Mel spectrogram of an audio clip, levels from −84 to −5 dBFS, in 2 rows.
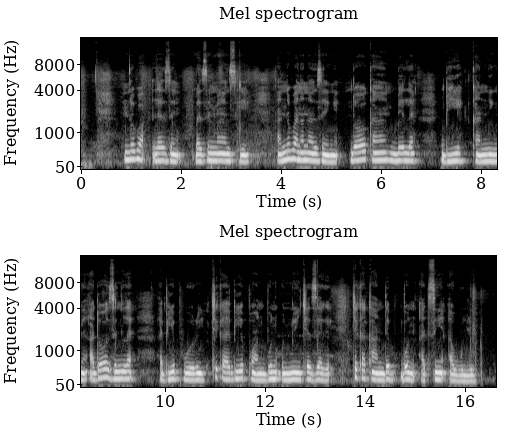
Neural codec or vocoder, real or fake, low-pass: none; real; 14.4 kHz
